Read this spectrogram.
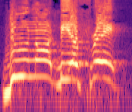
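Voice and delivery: high, slow, ringing proclamation; confident, drawn-out command; confident Moses. Acted. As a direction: declare it boldly to a frightened crowd.

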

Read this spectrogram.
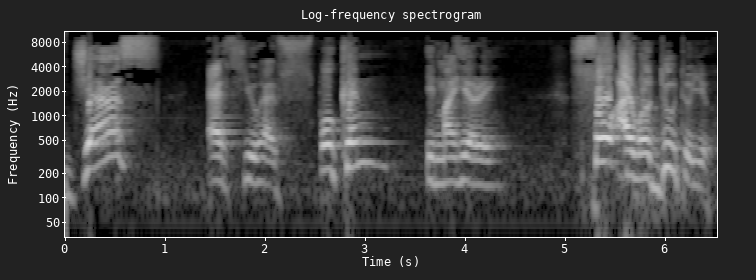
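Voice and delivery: the Lord answering the complainers, stern; solemn divine verdict. Acted. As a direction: pronounce it like a judge from heaven. The Lord pronouncing judgement.

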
